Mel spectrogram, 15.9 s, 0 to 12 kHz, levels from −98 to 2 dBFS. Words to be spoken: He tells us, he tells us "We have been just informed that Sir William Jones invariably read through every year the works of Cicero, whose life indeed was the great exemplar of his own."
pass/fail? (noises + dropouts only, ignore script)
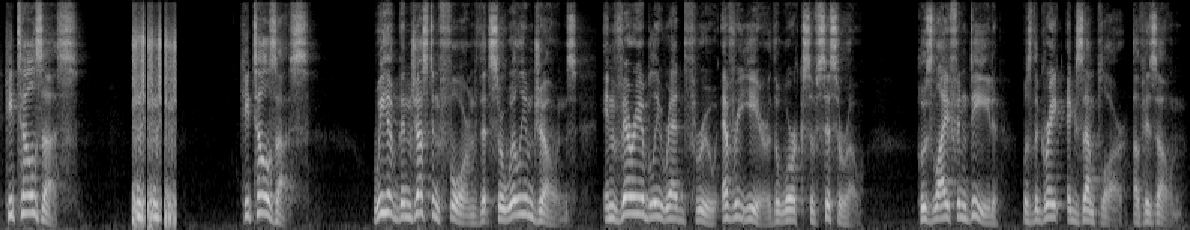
fail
